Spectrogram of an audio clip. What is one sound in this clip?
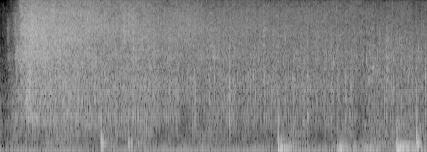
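A spatula scrapes against a metal pan.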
